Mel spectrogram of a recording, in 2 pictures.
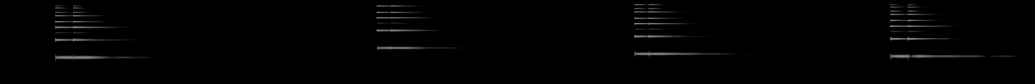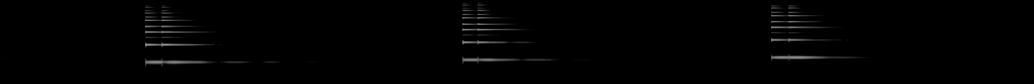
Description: Bells Ringing
10 bell bells cathedral chime church church-bell clang sound effect free sound royalty free Sound Effects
